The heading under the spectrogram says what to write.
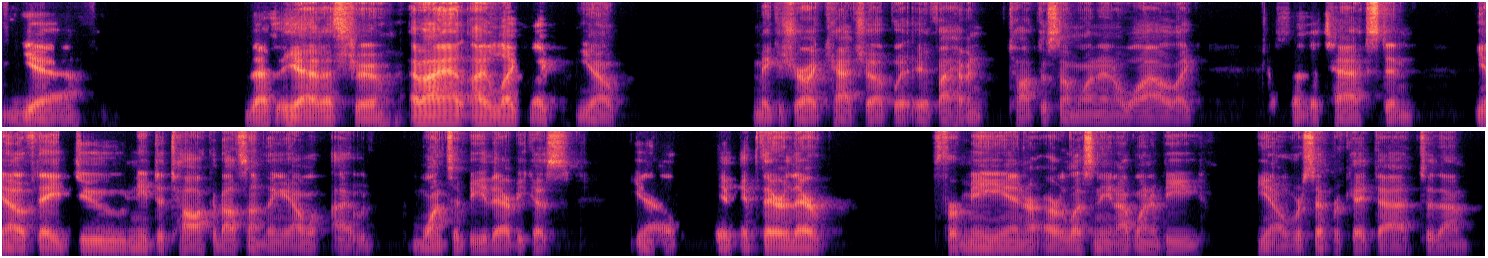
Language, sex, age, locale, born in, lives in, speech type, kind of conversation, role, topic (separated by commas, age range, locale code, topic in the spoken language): English, male, 40-44, en-US, United States, United States, conversation, advice, user, How can I manage daily stress from responsibilities?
